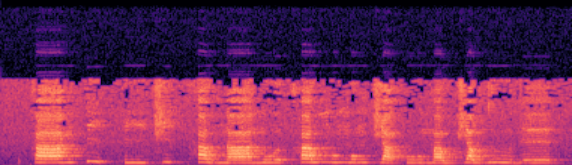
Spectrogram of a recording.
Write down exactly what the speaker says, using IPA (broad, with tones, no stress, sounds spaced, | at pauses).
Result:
k aː˩˧ ŋ t̪ iː˥˨ k̚ h iː˩ t͡ɕ i˧˥ t̚ t̪ʰ a˧˩ w n aː˩ n u˩ ə̯ kʰ a˧˥ w ŋ u˧˥ ŋ o˧˥ ŋ t͡ɕ a˧˩ k uː˩ m a˩˧ w t͡ɕ a˧ w d ɯː˥˨ d e˧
